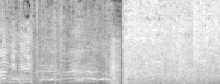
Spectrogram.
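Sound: glass breaking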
